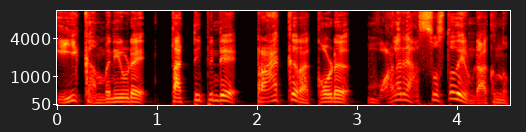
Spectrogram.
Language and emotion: Malayalam, disgusted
